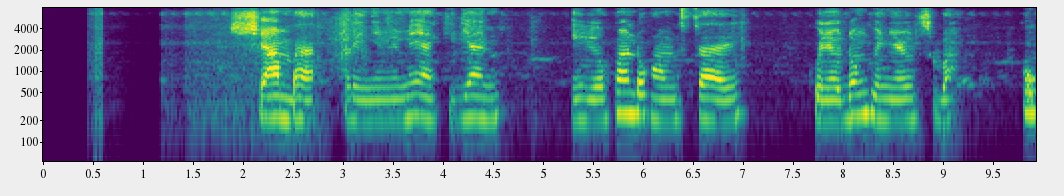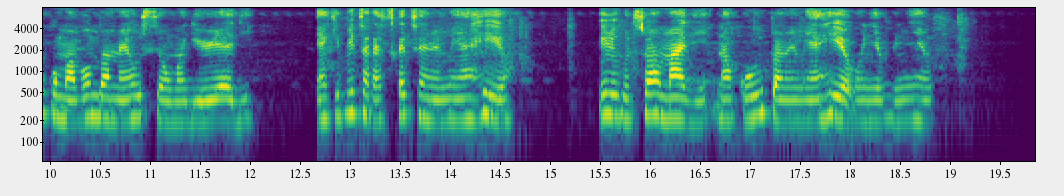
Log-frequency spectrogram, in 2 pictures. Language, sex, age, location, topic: Swahili, female, 25-35, Dar es Salaam, agriculture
